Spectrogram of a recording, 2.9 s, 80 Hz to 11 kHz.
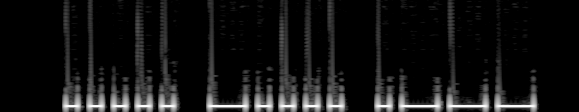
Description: Morse code, heard as a keyed tone, about 20 wpm, 700 Hz. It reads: 56J
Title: Three Challenging Letter-Number Combinations 20wpm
